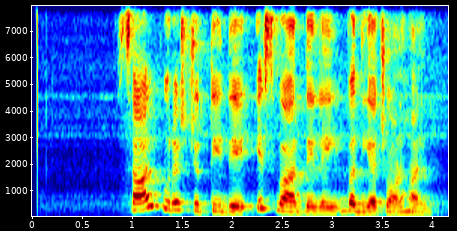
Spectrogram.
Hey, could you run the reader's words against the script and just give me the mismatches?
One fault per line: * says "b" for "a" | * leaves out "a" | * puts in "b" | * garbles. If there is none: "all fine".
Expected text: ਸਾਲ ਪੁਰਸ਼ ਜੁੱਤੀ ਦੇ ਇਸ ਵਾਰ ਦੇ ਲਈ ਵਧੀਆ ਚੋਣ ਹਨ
all fine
